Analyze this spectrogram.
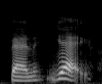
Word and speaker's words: beignets: They are called beignets, pronounced ben-yé.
